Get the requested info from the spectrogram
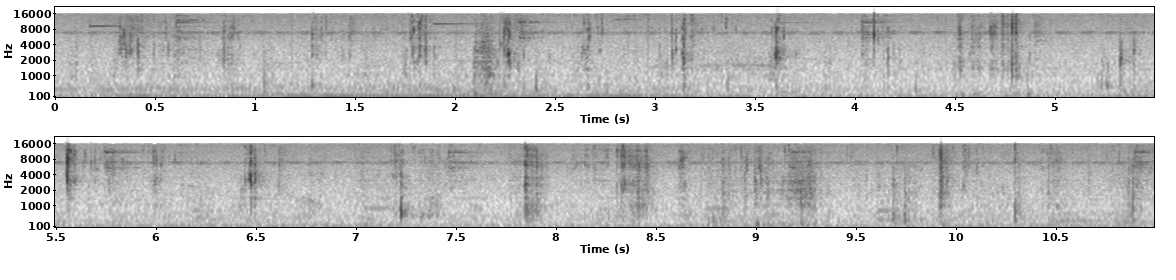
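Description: Close-miked chewing and biting of crispy fried chicken and raw vegetables: frequent sharp crunches and mouth clicks over steady chewing, with a low rumble under the first few seconds.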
